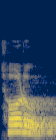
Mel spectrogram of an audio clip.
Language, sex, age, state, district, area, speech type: Maithili, male, 30-45, Bihar, Madhubani, rural, read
